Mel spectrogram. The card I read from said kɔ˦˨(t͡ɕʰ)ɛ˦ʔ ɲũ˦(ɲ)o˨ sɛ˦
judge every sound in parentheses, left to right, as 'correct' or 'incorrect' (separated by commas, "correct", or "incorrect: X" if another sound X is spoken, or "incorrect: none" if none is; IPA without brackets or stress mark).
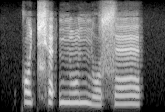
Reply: correct, correct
